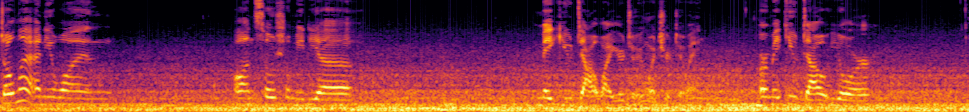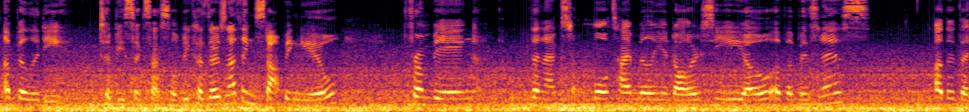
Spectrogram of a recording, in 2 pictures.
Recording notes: This episode was recorded on my drive to our San Diego Location so I apologize in advance for the quality not being the best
